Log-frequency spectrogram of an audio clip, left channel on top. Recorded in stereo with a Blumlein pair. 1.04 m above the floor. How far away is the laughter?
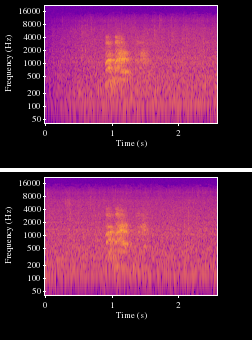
About 1.4 m.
